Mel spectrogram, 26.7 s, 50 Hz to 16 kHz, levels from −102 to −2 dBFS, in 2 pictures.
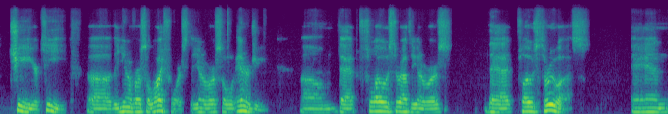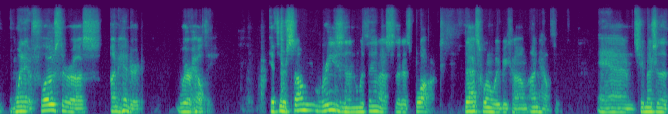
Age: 60-79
